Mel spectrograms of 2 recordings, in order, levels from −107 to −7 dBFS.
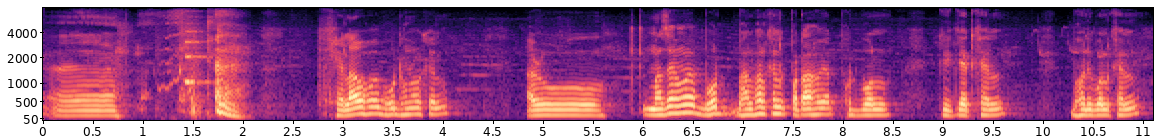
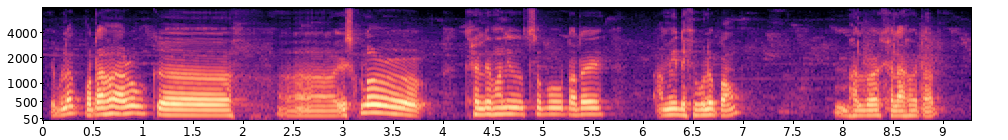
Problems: none marked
